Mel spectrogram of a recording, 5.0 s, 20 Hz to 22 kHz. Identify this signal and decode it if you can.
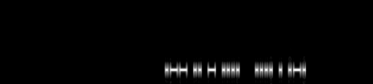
Morse code, heard as a keyed tone, about 38 wpm, 700 Hz. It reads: WITH HER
